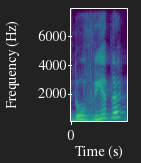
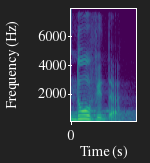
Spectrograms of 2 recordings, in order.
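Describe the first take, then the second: First: The stress is on the second syllable. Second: The stress is on the first syllable. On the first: It is a verb form. "eu não tenho nenhum acento na palavra duvida" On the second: It is a noun. "olha só a sílaba tônica aqui... proparoxítona"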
